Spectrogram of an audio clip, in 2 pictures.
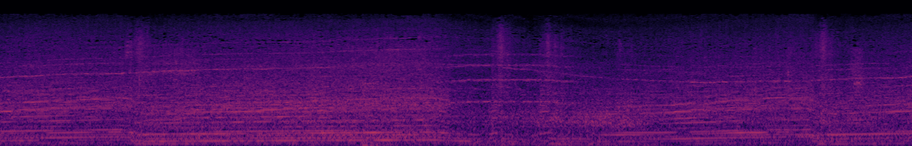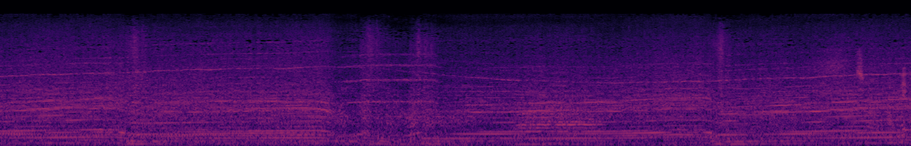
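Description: Race car engine droning and revving continuously in a sim racing game at Oulton Park, rising and falling in pitch through corners and gear changes, steady and loud throughout with no talk.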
